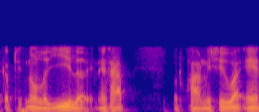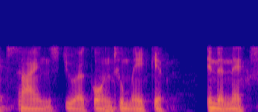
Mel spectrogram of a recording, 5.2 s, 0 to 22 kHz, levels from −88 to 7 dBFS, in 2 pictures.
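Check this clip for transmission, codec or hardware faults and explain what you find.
Three dropouts are bridged by packet loss with pitch repetition. At 0.80 to 0.84 s and 2.78 to 2.80 s, the speech briefly holds on a slightly buzzy, frozen tone. At 4.54 to 4.66 s, a 120 ms gap fades into silence before the speech returns through a short cross-fade. The receiver loops the last pitch period to fill the missing audio, which fits 20 ms packets, and fades the loop out during longer losses. The telephone band of the G.711 path is audible throughout.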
